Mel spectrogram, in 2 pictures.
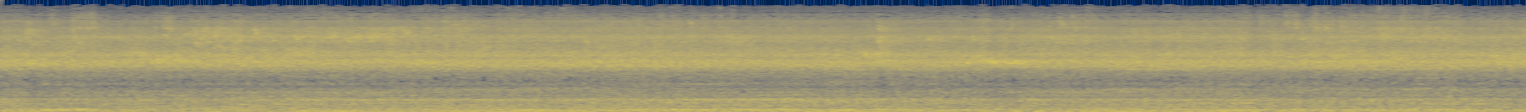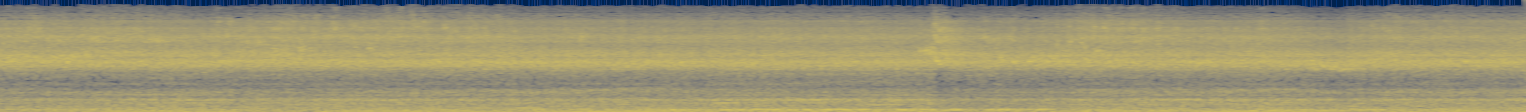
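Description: Indoor rental go-kart running at speed, heard from the kart's onboard camera as a steady, loud, muffled drone without distinct revving.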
